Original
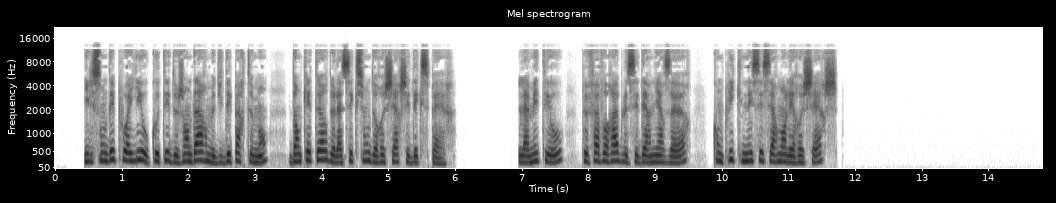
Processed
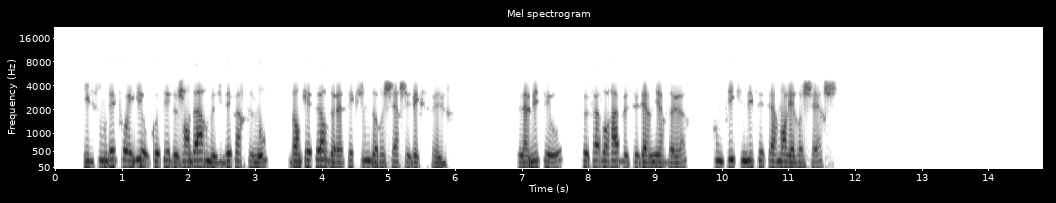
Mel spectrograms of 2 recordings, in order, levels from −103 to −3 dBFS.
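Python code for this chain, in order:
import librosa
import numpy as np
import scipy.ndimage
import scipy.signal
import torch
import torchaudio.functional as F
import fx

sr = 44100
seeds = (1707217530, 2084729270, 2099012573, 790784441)

y = fx.bin_expand(x, sr, power=3.0)
y = fx.lpc_vocoder(y, sr, seeds[0], excitation='pitch_kept', order=8)
y = fx.low_shelf(y, sr, hz=380.0, db=9.5)
y = y * librosa.db_to_amplitude(1.0)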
